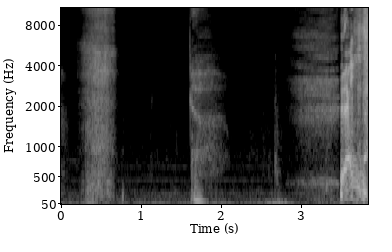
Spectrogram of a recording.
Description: I soaked my shirt, pants, computer keyboard, and mouse with this rapid sneeze fit!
